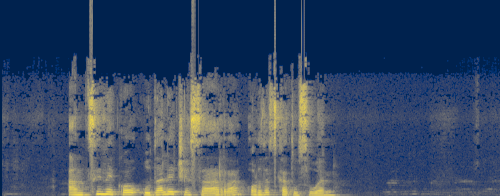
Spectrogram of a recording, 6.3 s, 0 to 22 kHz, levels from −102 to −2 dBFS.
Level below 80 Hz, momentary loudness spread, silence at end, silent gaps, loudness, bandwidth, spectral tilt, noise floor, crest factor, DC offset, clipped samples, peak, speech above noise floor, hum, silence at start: -58 dBFS; 9 LU; 2.05 s; none; -13 LUFS; 16 kHz; -3.5 dB/octave; -61 dBFS; 16 dB; under 0.1%; under 0.1%; 0 dBFS; 47 dB; none; 0.85 s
